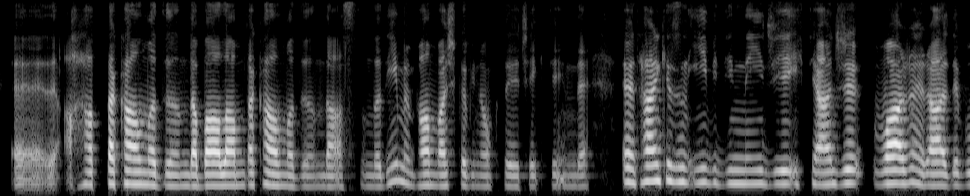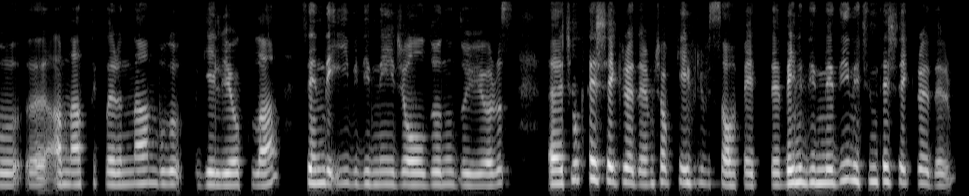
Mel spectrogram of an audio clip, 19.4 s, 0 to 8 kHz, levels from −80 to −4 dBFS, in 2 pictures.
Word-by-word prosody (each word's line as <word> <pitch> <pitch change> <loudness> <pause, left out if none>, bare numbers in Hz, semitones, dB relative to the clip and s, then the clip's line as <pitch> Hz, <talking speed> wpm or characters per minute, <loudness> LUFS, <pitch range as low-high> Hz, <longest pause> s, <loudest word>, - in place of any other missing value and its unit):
Eee, 65 - -6
hatta 190 +1 0
kalmadığında, 170 -4 +3
bağlamda 170 +1 +7
kalmadığında 160 -3 -1
aslında 160 -2 -10
değil 230 +6 -6
mi, 200 -8 -7
bambaşka 170 0 0
bir 165 - -16
noktaya 160 0 -9
çektiğinde. 160 0 -13 0.3
Evet, 215 -2 +1
herkesin 235 -1 +4
iyi 215 0 -7
bir 195 -4 -12
dinleyiciye 195 -1 -4
ihtiyacı 195 +1 -1
var 200 +1 +7
herhâlde. 175 -2 +1
Bu, 180 0 -4
ııı, 95 +1 -4
anlattıklarından 190 +1 -3
bu 195 0 -4 0.2
geliyor 180 0 0
kulağa. 175 - -1 0.2
Senin 210 -1 +1
de 195 - +1
iyi 200 +1 -11
bir 195 -1 -13
dinleyici 190 -1 -6
olduğunu 185 +1 -1
duyuyoruz. 175 +3 -3 0.4
Iıı, 195 +1 +6
çok 260 +5 -6
teşekkür 245 -5 +3
ederim, 195 -2 -1
çok 215 +1 -5
keyifli 210 -1 -3
bir 195 - -17
sohbetti. 180 -1 -4
Beni 205 +1 +5
dinlediğin 210 +4 +1
için 230 -1 -1
teşekkür 225 -2 -2
ederim. 180 +4 -7
190 Hz, 140 wpm, -22 LUFS, 175-205 Hz, 0.4 s, bağlamda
